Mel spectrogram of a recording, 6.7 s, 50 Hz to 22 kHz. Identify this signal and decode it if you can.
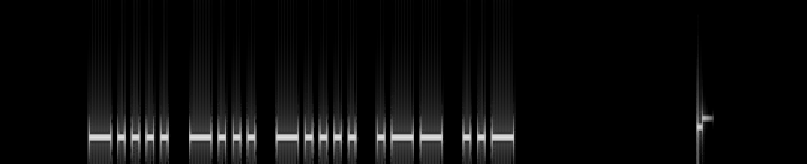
Morse code, heard as a keyed tone, about 20 wpm, 700 Hz. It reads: 6B6WU
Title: Five Challenging Letter-Number Combinations 20wpm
